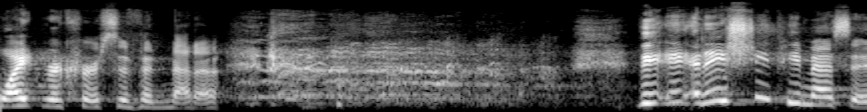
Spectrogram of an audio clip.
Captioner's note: laughter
